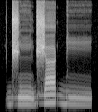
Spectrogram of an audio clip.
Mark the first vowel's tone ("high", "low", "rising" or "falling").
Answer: low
